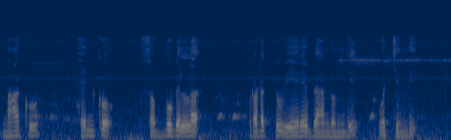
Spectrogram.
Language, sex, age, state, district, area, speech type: Telugu, male, 30-45, Andhra Pradesh, West Godavari, rural, read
